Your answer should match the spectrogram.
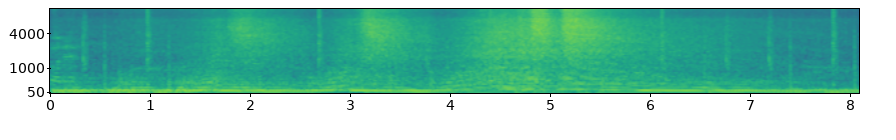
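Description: Subaru Impreza WRX's two-litre turbocharged flat-four being revved hard several times, the pitch climbing and dropping with each blip. A loud hiss comes from the dump valve venting as the revs drop, about three and five seconds in.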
